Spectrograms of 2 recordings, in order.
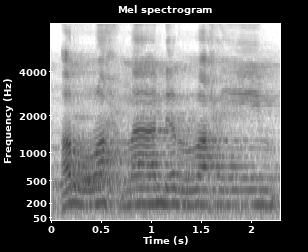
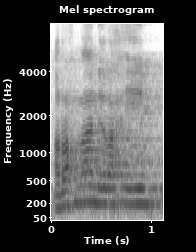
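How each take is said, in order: First: The doubled consonants are held long. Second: The doubled consonants are said short. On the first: The speaker calls it right. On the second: The speaker calls it wrong. "jangan Ar-Rahmanir Rahim nggak pakai tasydid"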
